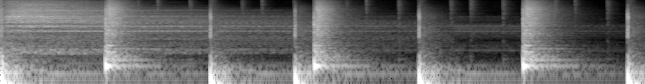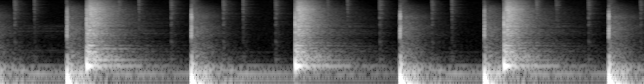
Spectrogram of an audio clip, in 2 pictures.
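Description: Drum-bus playback of a drum kit beat through Baby Audio's TAIP tape-saturation plugin with its presence control turned up. It opens on a cymbal crash that rings for a few seconds, then strong kick and snare hits land about once a second with hi-hat ticks between them.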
